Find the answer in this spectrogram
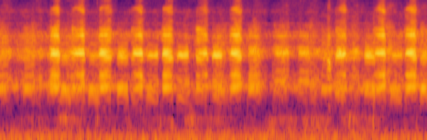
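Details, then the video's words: A clasped pair of field frogs calling: a continuous train of bright, rasping croak pulses at about three per second, fairly even in loudness throughout, with nothing else clearly audible. "cặp nhái đồng ôm nhau kêu"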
